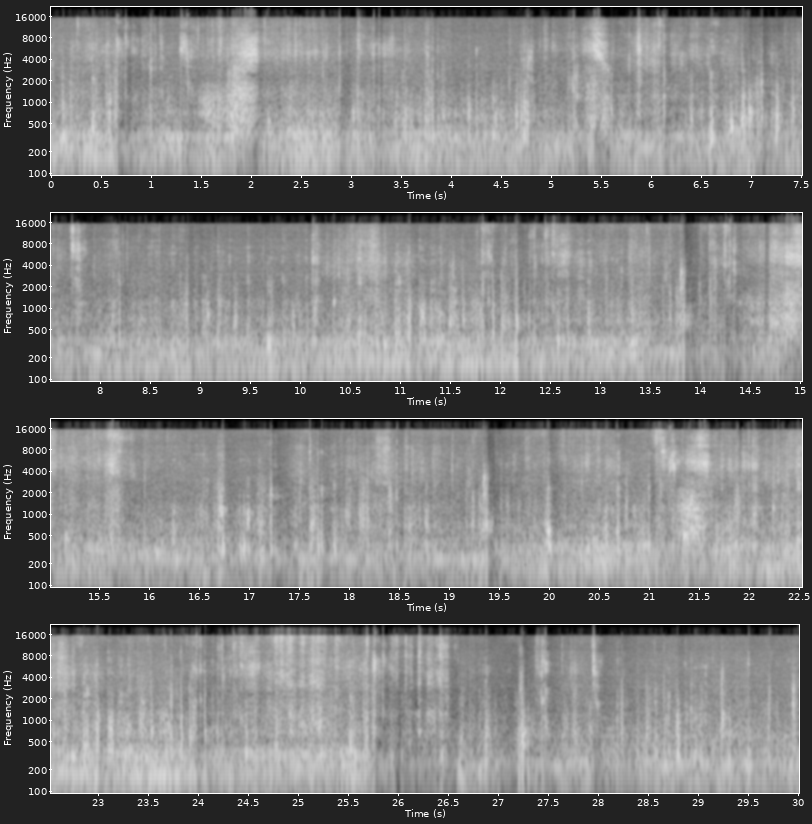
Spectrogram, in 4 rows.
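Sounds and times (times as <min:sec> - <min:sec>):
low hum: 0:00.0 - 0:30.0
person chewing food: 0:00.0 - 0:30.0.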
